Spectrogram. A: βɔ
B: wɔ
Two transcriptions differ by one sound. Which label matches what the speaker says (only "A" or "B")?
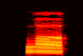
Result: B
